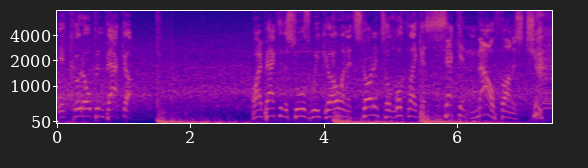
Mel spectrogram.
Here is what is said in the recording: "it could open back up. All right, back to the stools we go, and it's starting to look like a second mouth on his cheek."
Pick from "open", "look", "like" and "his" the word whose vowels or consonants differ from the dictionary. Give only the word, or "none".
his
